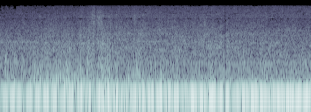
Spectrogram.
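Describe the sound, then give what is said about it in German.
Motorcycles ridden through the area give a steady, low, throbbing engine drone that holds fairly level throughout, with no clear pass-by peak. “Die fahren hier einfach durch mit ihren Motorrädern, ja?”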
